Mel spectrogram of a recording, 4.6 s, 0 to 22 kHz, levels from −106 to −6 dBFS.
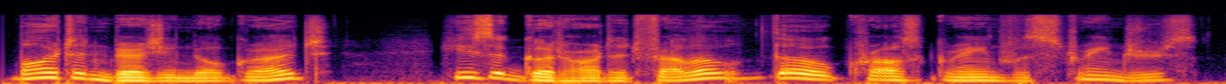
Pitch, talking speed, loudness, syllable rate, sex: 140 Hz, 195 wpm, -19 LUFS, 5.2 syllables/s, male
